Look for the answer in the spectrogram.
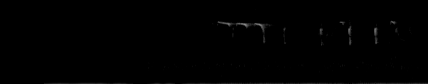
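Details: Bearded reedling from reed beds: after a quiet start, thin high whistled notes sliding down, followed by scattered short pinging calls.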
